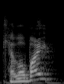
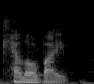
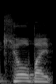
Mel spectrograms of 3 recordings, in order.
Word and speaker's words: Kellobyte: Is it not kellobyte? That uh it's a play on word. My name is Kelly. So it's pronounced kellobyte.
